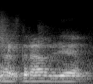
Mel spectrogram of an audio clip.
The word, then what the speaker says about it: na zdravlje: How do you say cheers in Croatian? Živjeli Bog, different. Živjeli Bog? Na zdravlje. Okay, na zdravje.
